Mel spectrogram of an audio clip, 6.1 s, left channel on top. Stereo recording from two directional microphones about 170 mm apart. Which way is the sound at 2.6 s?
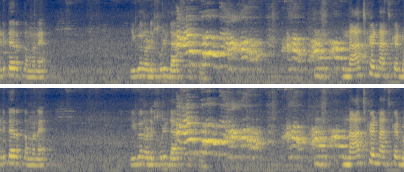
50° left (ahead or behind).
